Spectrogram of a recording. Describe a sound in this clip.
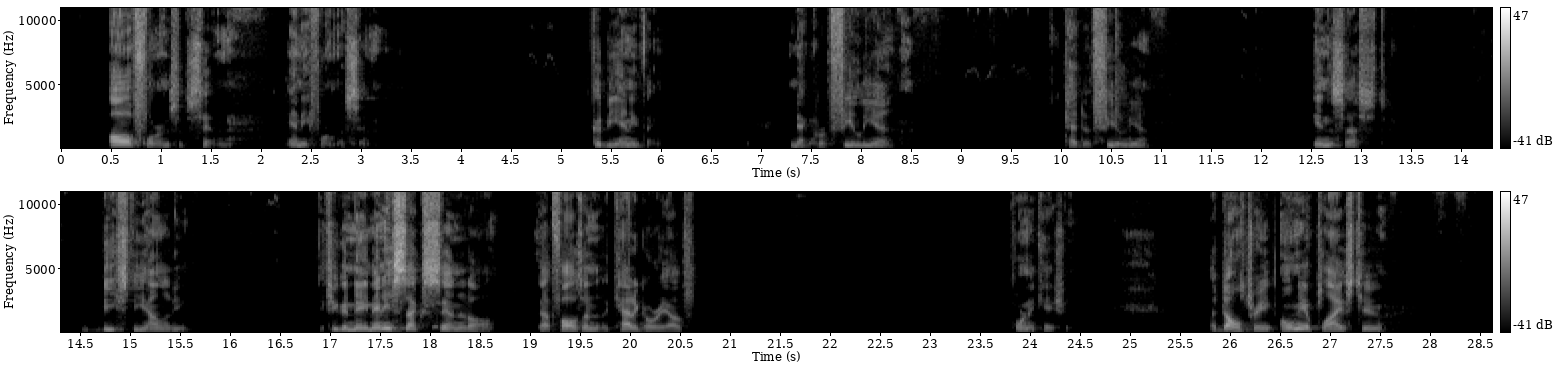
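A middle-aged man speaks with animation, pausing often.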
